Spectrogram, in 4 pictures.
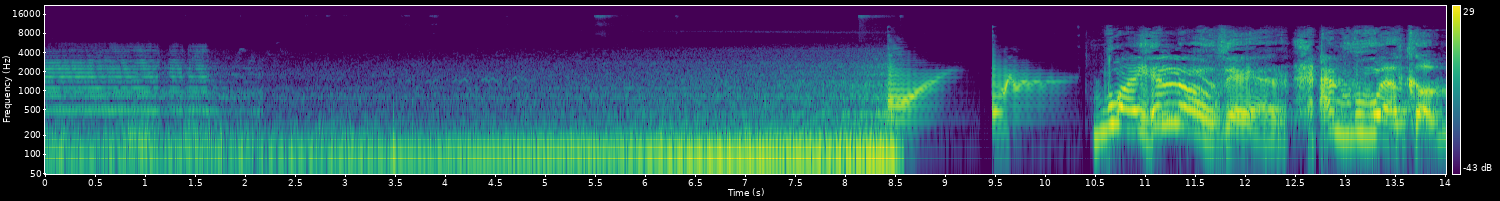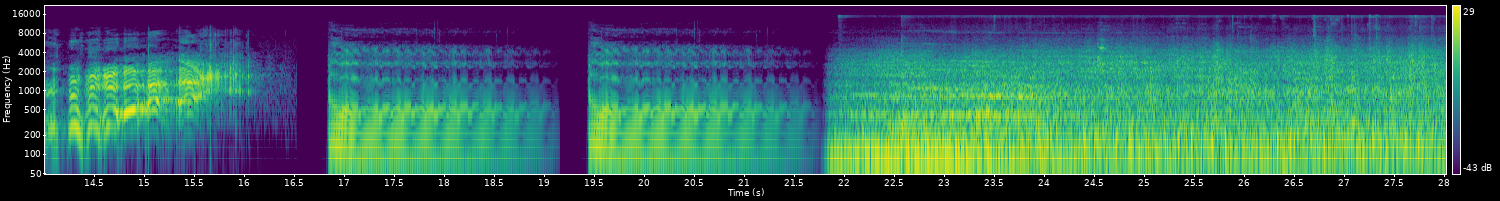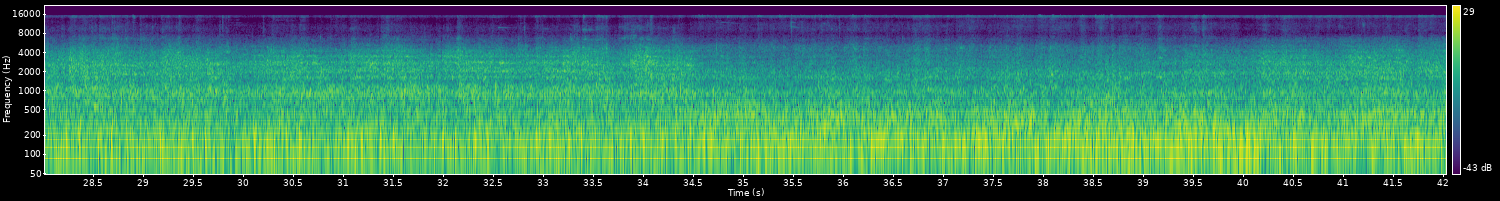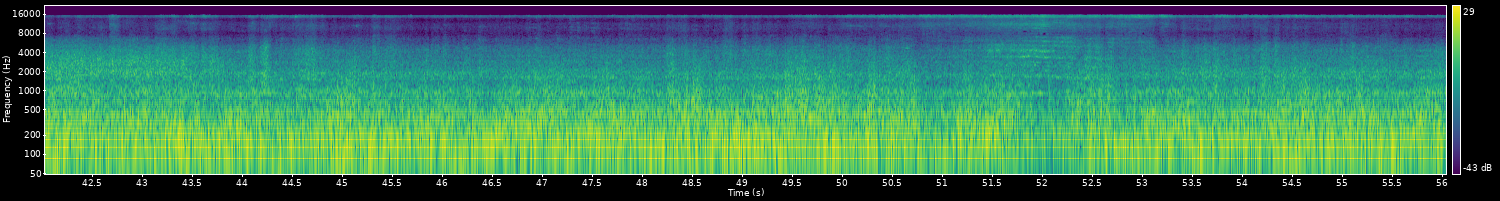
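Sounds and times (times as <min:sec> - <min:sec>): locomotive low rumble: 0:00.5 - 0:08.4, 0:21.8 - 0:50.9
freight train wheels on rails: 0:21.8 - 0:56.0
clickety-clack over rail joints: 0:23.6 - 0:56.0
high wheel squeal: 0:50.5 - 0:53.2.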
